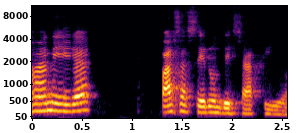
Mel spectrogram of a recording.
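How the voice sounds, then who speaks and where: Very wide pitch swings at a fairly slow pace. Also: woman. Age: 60s. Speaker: law teacher. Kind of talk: video call workshop discussion. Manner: halting.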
